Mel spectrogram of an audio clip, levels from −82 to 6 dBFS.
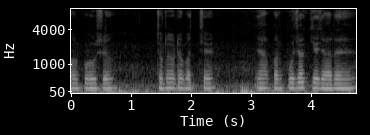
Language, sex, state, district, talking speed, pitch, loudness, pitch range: Hindi, male, Bihar, Gopalganj, 165 wpm, 135 Hz, -33 LUFS, 130-140 Hz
